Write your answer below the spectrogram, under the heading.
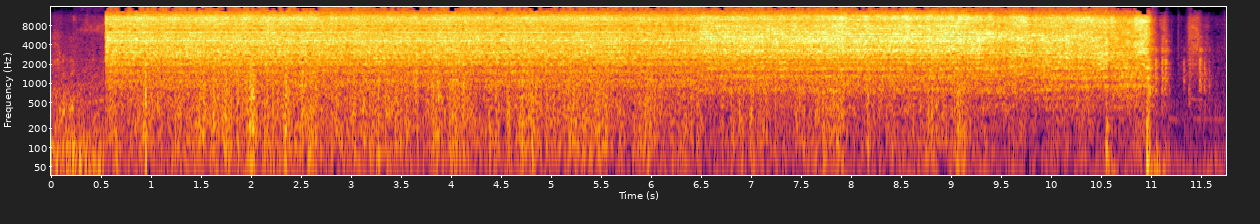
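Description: Pressure cooker on a wood fire venting steam in one loud, steady hiss for about ten seconds, releasing built-up pressure, then cutting off sharply.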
